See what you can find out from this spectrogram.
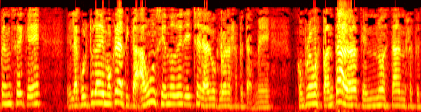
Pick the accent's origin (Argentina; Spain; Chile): Argentina; San Juan; Yo soy sanjuanina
